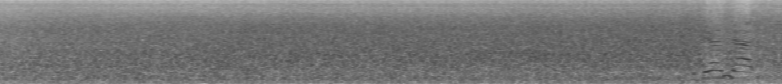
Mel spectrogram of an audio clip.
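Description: Rushing river water at Hermit Rapids, a loud, dense, unbroken roar of whitewater heard close up, with a faint voice at the very end.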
